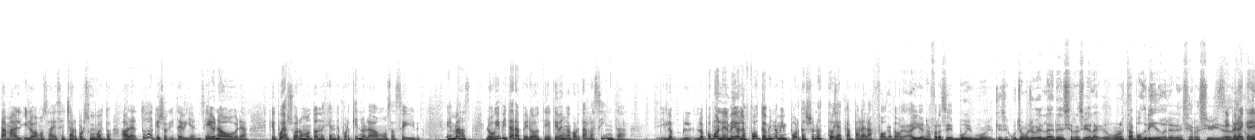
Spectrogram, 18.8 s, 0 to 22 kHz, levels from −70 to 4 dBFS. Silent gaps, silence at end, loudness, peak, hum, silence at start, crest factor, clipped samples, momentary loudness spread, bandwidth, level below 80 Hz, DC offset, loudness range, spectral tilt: none; 0 s; -19 LUFS; -6 dBFS; none; 0 s; 14 dB; under 0.1%; 7 LU; 13 kHz; -36 dBFS; under 0.1%; 2 LU; -7 dB/octave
